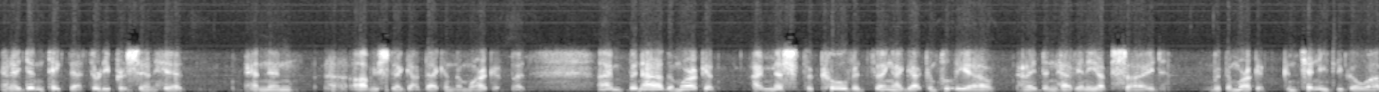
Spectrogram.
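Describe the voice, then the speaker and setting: Against noticeable background noise, a man talks in a monotone, flat delivery. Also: medium pitch for a man. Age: 70s. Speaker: caller, retiree. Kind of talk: phone-in question. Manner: halting; calm.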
